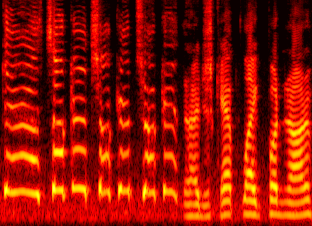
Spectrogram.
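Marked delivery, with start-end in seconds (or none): 0.0-1.8 very high falsetto taunt; relentless gloating. Retold or imitated. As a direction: keep needling in a squealed mock cheer. Re-enacts relentless taunting of dad.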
